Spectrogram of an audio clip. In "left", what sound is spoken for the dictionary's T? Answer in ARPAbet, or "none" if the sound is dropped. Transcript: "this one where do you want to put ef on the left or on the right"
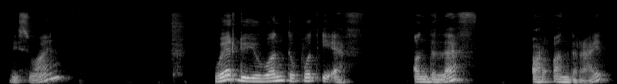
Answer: T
